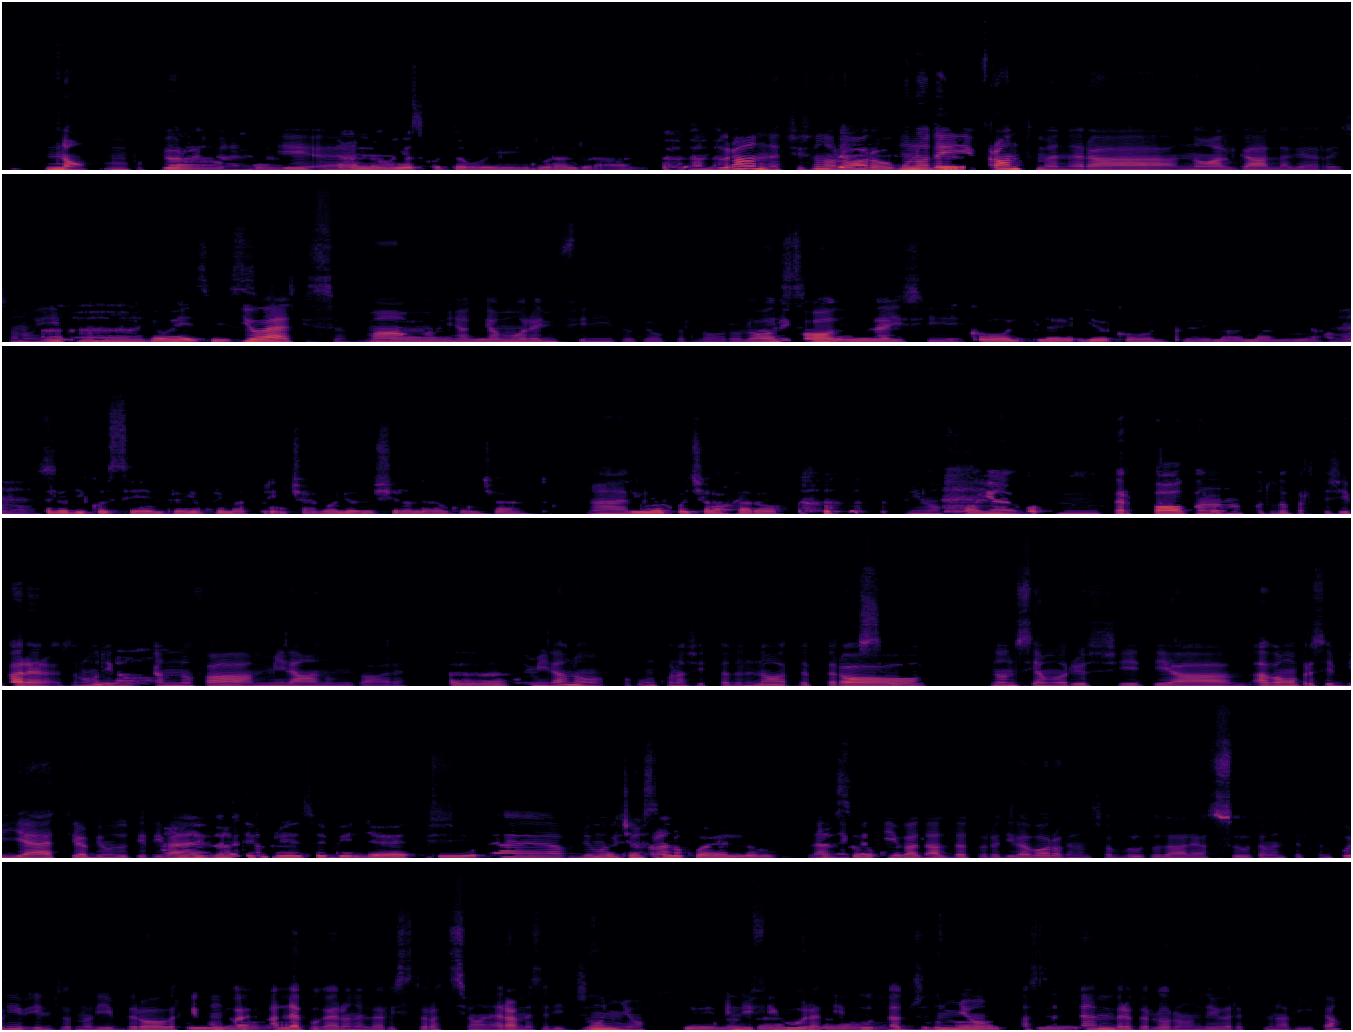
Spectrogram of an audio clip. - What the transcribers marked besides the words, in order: other background noise; distorted speech; tapping; chuckle; unintelligible speech; drawn out: "Ah"; drawn out: "Bello"; "cioè" said as "ceh"; chuckle; unintelligible speech; surprised: "No"; unintelligible speech
- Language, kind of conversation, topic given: Italian, unstructured, In che modo sono cambiati i tuoi gusti musicali dall’infanzia?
